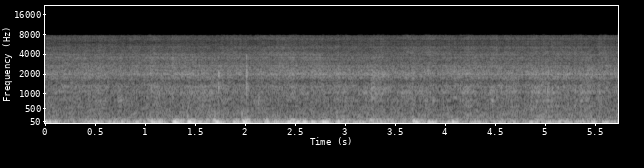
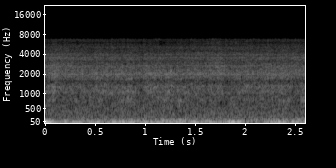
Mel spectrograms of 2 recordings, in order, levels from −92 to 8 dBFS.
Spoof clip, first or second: second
